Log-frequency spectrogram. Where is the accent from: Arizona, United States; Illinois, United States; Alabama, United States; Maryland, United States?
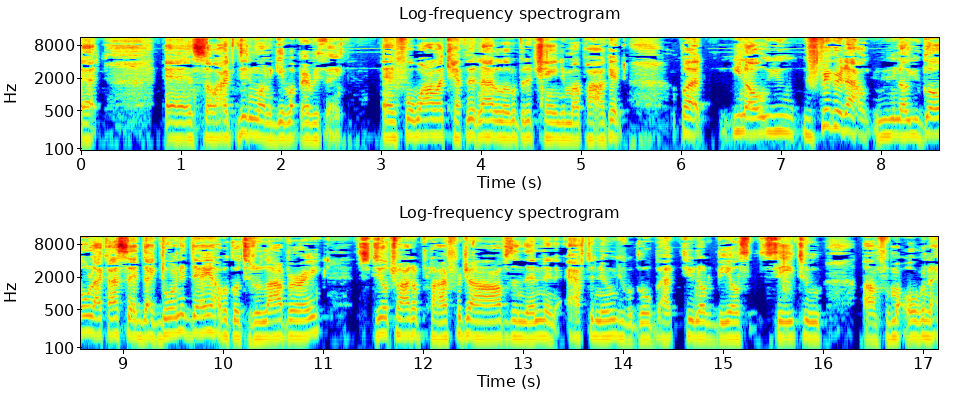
Maryland, United States; moved away as an adult; now in Florida, United States; I'm from Maryland. I moved here about 10 years ago.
